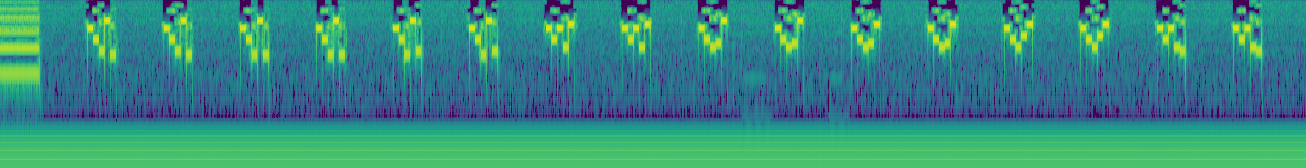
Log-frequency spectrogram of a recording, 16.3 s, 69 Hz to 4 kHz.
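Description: Five-tone selective call (ZVEI), heard as quick runs of five tones, tones of about 70 ms. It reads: 85201 85201 85101 85101 85102 85102 85839 85839 85340 85340 85349 85349 85369 85369 85832 85832
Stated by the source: ZVEI five-tone selective call received on an SDR.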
